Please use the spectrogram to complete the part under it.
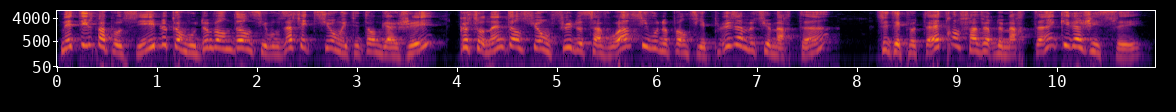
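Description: A proud young gentlewoman, earnest and strained, her voice pitched up a little with a husky, breathy edge, as a woman reading aloud puts her on. Her words rise and fall in a lively storybook manner. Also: moderate pace.

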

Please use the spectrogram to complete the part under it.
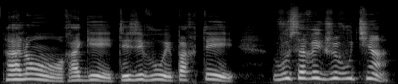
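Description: A woman doing an ironic smooth-talking businessman. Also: fairly high pitch, animated, measured pace, darkish tone. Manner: ironic, teasing.

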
